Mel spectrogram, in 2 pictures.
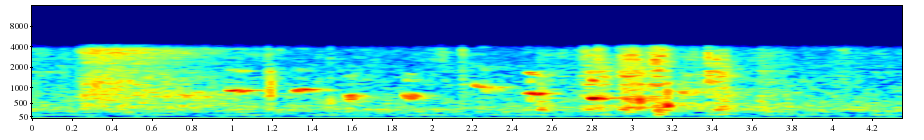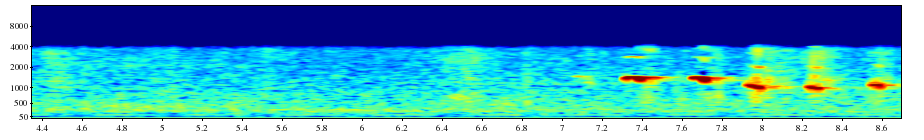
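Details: Irish Setter puppies, three and a half weeks old, whimpering because they want out of their box; a few soft early whines, then a quiet gap, then a burst of short high yelping whimpers near the end.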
